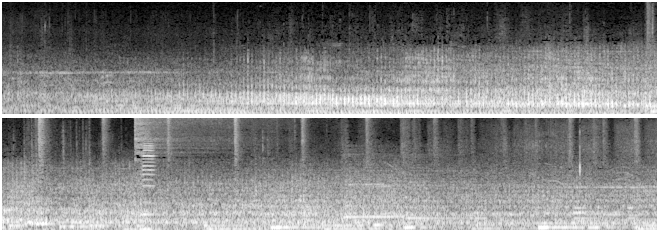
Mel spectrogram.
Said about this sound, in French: Il y a trois hélicoptères qui ont tourné autour du site et qui sont en train de se poser aussitôt.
